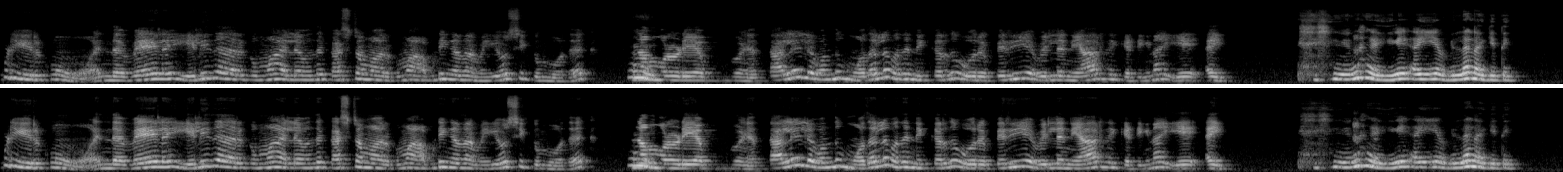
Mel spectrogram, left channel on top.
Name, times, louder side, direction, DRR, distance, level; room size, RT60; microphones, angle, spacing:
voice 1, 0.0-5.8 6.3-12.2, right 3 dB, 85° right, 0.7 m, -25 dB
voice 2, 6.3-6.6 13.0-15.1, left 3 dB, 85° left, 0.7 m, -19 dB
2.9 x 2.3 x 2.6 m
head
